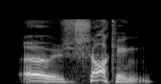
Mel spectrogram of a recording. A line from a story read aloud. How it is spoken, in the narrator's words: groaned the Earl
